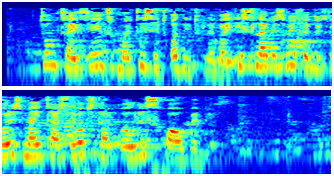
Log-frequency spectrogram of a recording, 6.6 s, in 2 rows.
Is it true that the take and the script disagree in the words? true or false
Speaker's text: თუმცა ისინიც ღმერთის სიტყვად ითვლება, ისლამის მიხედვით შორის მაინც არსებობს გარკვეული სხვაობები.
false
